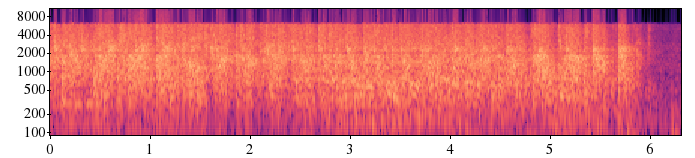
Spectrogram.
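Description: A crowd applauds loudly and steadily at a meeting, in recognition of work on a highway rebuilding project; dense clapping continues for several seconds before quickly tapering off at the end.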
